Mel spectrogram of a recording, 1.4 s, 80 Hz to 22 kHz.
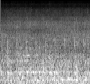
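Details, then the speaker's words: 2012 Chevy Cruze Eco idling: hard fast tapping from one side under the hood, first thought lifters, now suspected deep knock; a heavy misfire also noted. "I also hear a pretty pretty aggressive tapping noise front the hood here it's coming from this side"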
